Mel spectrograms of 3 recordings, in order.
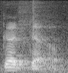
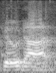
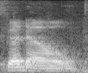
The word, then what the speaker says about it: Godot: And first thing it is pronounced goodo. Uh this this is a project of French origin. So it's not Merlot, it's Merllo. not Go Dot, it's GoDA. Um though, uh some YouTubers will call it GoDaddy, and I'm okay with that, too.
